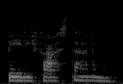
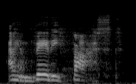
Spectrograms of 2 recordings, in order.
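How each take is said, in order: First: Said in the usual way. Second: Louder clue with stress on very; emphatic clue. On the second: Shown as a demonstration. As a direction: push the word very. Clue read then repeated.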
